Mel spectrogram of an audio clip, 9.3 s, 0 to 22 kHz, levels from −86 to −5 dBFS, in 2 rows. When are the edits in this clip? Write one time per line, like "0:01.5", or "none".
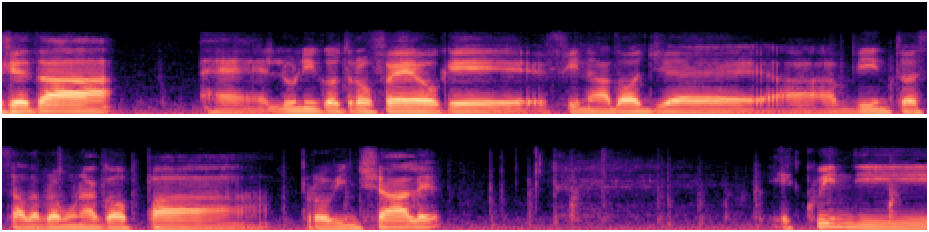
none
